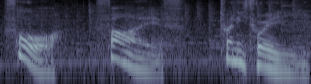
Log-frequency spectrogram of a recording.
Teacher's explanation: a falling intonation on the minutes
